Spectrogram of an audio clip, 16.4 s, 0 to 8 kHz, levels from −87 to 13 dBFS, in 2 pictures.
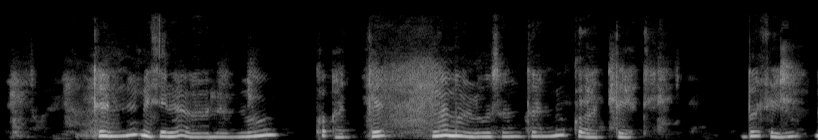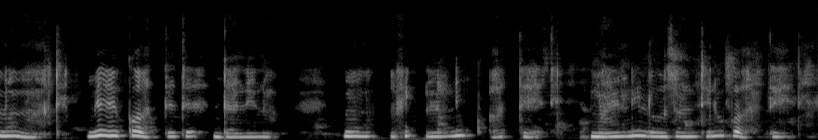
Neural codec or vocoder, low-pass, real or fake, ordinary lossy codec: codec, 16 kHz, 4 kbps, FreqCodec, larger model; 7.2 kHz; fake; MP3, 64 kbps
